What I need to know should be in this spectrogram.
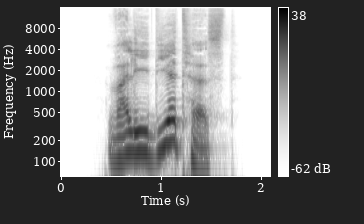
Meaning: inflection of validieren: 1. second-person singular preterite 2. second-person singular subjunctive II
- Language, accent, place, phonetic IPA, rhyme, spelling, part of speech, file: German, Germany, Berlin, [valiˈdiːɐ̯təst], -iːɐ̯təst, validiertest, verb, De-validiertest.ogg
